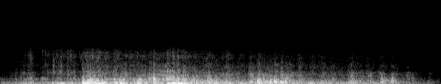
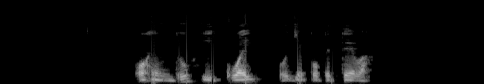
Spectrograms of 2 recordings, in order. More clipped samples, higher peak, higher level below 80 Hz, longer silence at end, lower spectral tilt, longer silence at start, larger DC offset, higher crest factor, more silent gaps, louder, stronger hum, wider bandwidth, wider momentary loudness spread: neither; first, 0 dBFS vs -6 dBFS; first, -14 dBFS vs -64 dBFS; second, 0.4 s vs 1.15 s; first, -16 dB/octave vs -8 dB/octave; second, 0.2 s vs 1.35 s; neither; second, 12 dB vs 24 dB; second, none vs 2.72-2.78 s; first, -14 LUFS vs -29 LUFS; neither; second, 1.7 kHz vs 10.5 kHz; first, 17 LU vs 12 LU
